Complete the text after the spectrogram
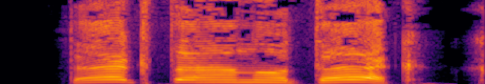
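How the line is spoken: Snort from behind. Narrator (Russian): хмыкнул позади меня Диса

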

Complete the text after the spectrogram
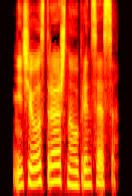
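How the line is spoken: Gentle. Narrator (Russian): мягко говорит он Алисе

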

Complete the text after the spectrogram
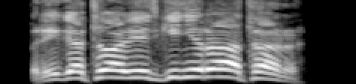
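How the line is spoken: Shout. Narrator (Russian): крикнул я

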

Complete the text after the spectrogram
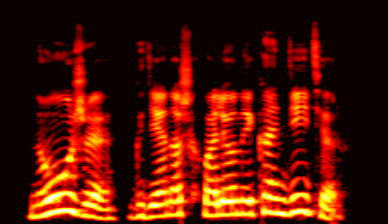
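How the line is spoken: Tipsy guest shouting. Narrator (Russian): крикнул кто-то из толпы подвыпивших гостей

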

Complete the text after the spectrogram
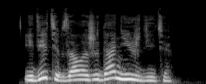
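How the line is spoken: Dry man's voice. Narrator (Russian): сухо произнес мужчина

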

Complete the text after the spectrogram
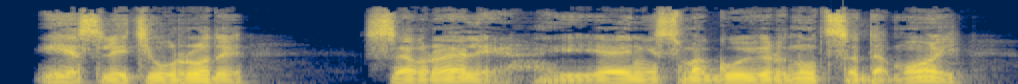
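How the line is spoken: Growled. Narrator (Russian): прорычал я

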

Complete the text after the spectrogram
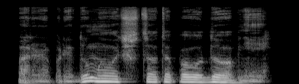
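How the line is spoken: Mutter. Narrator (Russian): пробормотал он

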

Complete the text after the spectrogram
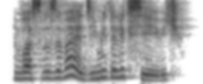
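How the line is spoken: Curt, rude. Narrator (Russian): бросает мне грубо

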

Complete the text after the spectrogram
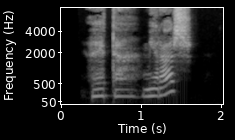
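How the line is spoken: Breathed out. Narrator (Russian): выдохнул он

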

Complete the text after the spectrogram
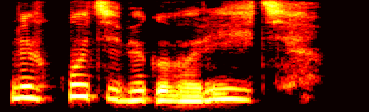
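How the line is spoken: Sighing. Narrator (Russian): вздохнула Ирина

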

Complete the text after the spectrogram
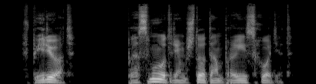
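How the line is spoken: Whispered. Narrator (Russian): шепотом произнес я

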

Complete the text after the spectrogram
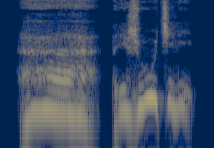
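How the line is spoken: Hoarse. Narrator (Russian): хрипит он

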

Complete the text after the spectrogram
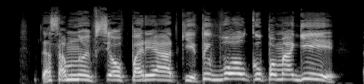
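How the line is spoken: Shouting. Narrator (Russian): Опять заорал он

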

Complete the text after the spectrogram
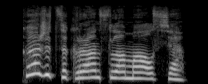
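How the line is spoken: Sighing. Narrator (Russian): вздохнула я

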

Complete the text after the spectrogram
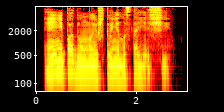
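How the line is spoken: Grumbling. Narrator (Russian): проворчал Максим Георгиевич

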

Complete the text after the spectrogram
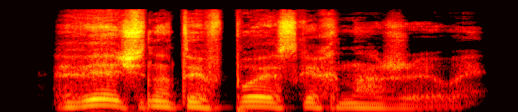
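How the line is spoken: Displeased grumbling leader. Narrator (Russian): недовольно проворчал второй, который был у них, судя по всему, за главного

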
